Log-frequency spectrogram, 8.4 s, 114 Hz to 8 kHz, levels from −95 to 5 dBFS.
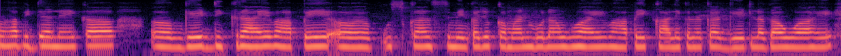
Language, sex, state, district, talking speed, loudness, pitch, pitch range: Hindi, female, Chhattisgarh, Raigarh, 205 wpm, -23 LUFS, 235 Hz, 230-245 Hz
